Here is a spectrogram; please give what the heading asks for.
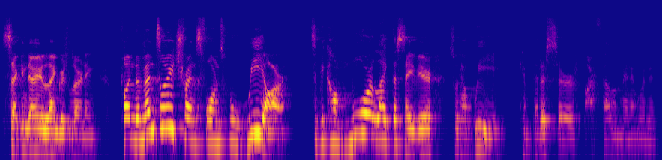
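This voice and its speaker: A young man whose native language is Mandarin gives a rehearsed persuasive speech. His voice is fairly high for a man and moves widely in pitch. He phrases earnestly, leaning on key words like a student orator. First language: Mandarin Chinese. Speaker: student competition speaker. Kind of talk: prepared persuasive public speech.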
